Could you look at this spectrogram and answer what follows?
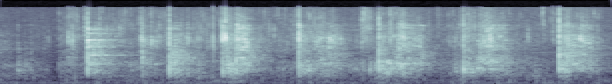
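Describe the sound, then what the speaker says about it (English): Cake mix and strawberry pie filling being stirred together in a bowl, with a run of regular scraping strokes, roughly one every half second, close and fairly clear with no talking. "Now let's just stir this together."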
